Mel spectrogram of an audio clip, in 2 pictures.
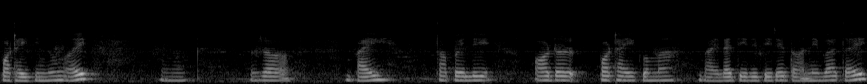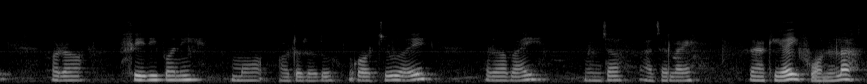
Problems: constant background noise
